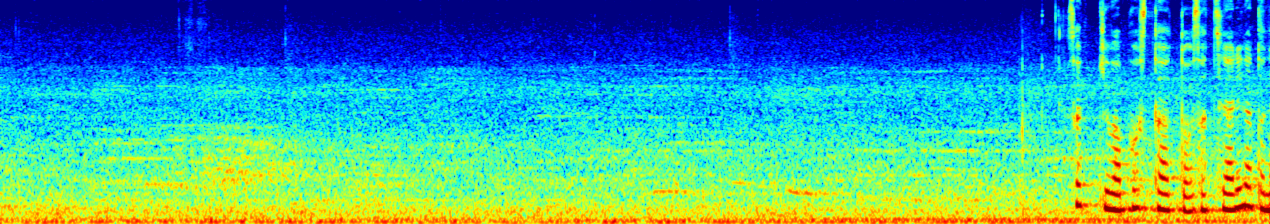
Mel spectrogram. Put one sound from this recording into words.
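A young woman speaks quietly and close to the microphone, then louder.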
